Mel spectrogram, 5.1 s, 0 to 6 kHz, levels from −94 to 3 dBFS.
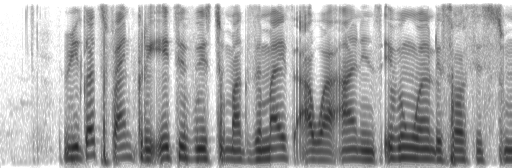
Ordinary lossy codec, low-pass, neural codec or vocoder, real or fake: none; 5.4 kHz; none; real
